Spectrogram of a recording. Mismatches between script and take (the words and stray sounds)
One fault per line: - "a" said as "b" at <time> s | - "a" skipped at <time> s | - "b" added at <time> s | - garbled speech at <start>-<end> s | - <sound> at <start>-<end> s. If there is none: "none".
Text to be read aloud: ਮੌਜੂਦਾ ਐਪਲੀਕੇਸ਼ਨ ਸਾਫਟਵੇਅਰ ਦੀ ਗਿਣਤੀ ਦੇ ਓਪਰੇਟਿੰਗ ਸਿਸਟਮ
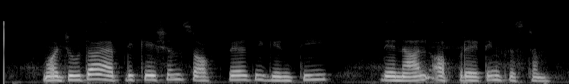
- "ਨਾਲ" added at 4.0 s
